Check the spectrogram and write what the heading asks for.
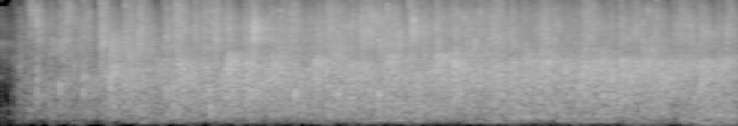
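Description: Audience applauding at the end of a talk: many people clapping, starting up together and building quickly to a steady ovation.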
